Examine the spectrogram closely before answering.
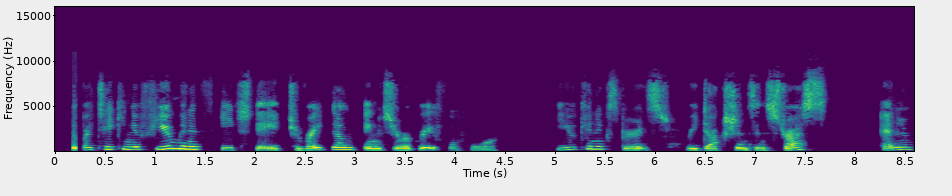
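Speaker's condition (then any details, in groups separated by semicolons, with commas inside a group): No condition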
